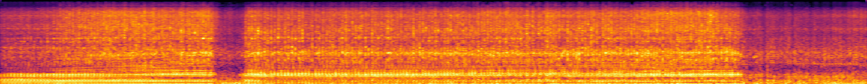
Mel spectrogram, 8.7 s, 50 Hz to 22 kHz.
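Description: A 1998 Honda Shadow 1100 motorcycle engine revs up loud and close in a slow, steady climb, with two brief dips in the drone along the way and no talking.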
